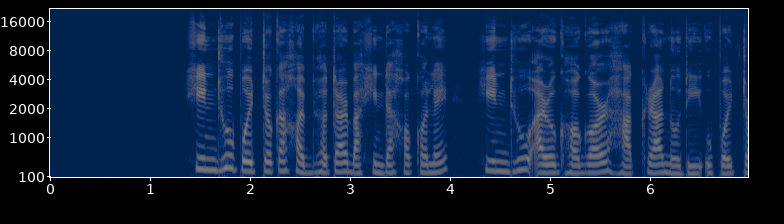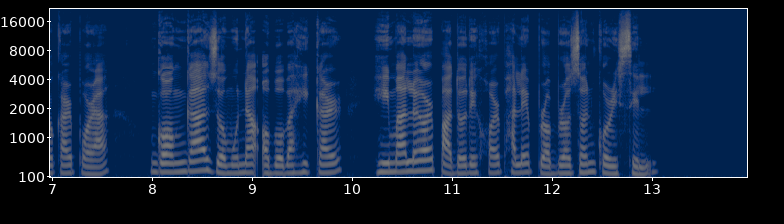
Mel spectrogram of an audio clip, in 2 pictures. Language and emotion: Assamese, neutral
